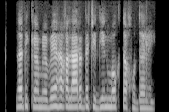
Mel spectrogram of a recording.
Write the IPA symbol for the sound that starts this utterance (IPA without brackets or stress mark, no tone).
d̪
